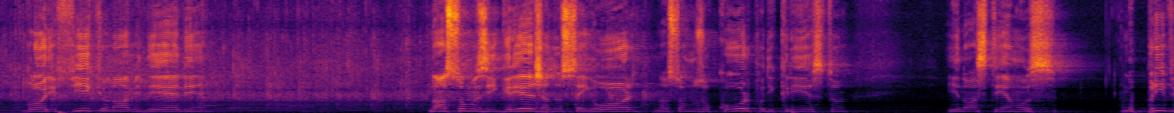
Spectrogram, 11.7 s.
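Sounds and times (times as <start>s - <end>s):
audience applauding: 0.0s - 7.0s
speech: 0.2s - 2.2s, 4.3s - 8.6s, 9.5s - 11.7s.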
